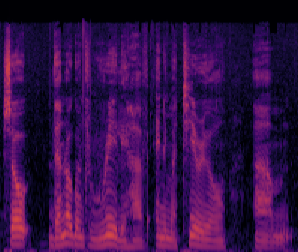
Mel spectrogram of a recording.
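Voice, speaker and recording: A man's voice: on the low side, measured pace, mellow, no room sound. A man hosting an interview, thinking aloud and often restarting his sentences. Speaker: interview host. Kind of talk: interview conversation.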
